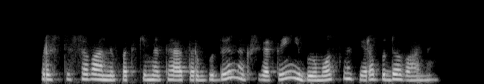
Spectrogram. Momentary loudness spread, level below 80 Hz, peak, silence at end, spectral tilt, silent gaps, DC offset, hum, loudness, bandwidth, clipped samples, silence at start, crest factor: 7 LU; -58 dBFS; -2 dBFS; 0.45 s; -12.5 dB/octave; none; under 0.1%; none; -19 LUFS; 3.9 kHz; under 0.1%; 0.4 s; 16 dB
